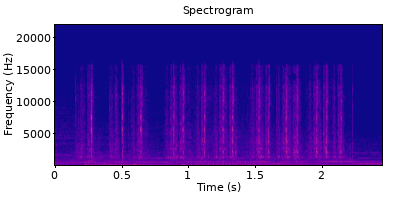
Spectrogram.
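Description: Typewriter keystroke sound effect: a quick, irregular run of clacks, about seven or eight a second, starting just after the start, over soft background music.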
